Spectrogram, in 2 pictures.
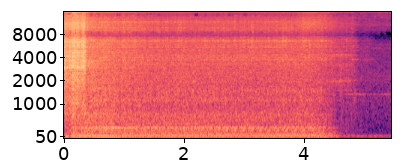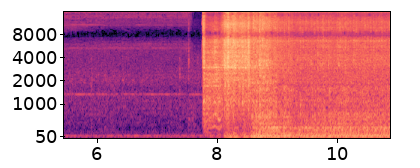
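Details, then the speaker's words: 1998 GMC K1500 that sat 3 years, first start after a new battery: starts easily and runs well, but loud, raspy rumble with a puffing beat from a small exhaust leak. "All right, so it started up really easy and it runs good. It's got a little exhaust leak, obviously, as you can hear, but it started up, ran good."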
